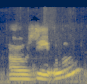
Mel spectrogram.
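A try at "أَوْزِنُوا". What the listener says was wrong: Auzinu. Auzinu. Nun Ibu, bukan ain. Auzin, bukan auzia.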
